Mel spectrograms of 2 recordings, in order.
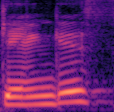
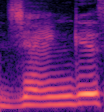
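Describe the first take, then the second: First: The name starts with a hard G sound. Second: The name starts with a J sound. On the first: This is how the dog's owner says the name. "I was trying to say Genghis" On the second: This is the speaker's habitual way of saying it. "but I always say Genghis"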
